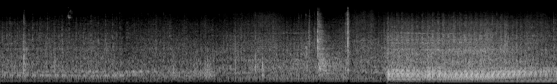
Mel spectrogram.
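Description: An engine idling low and steady, with two sharp clicks a little after three seconds in. Near four seconds in, a much louder custom motorcycle engine comes in suddenly and idles steadily.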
